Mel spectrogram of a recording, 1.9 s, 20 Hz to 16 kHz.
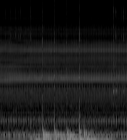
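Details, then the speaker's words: First-generation Option-O P64 coffee grinder, after power switch replacement and sealed bearing upgrade: a low steady motor hum with a faint uneven rattle once it spins up. Owner suspects the bearings, which had little side-to-side room. Motor rattle. "some kind of rattling noise okay i'm a little weirded out by that rattling noise"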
